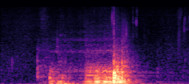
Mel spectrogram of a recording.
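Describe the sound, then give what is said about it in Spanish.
An uncomfortable chair shifts and creaks as it is adjusted, a single dull wooden thunk and scraping groan lasting about a second, with no one talking over it. “Perdonad, pero no estoy nada cómodo con la silla.”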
